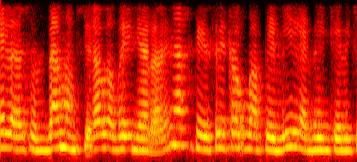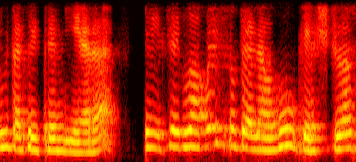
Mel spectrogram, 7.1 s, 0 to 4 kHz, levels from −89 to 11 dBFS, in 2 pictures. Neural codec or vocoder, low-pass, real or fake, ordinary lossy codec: codec, 16 kHz in and 24 kHz out, 0.6 kbps, FireRedTTS-2 codec; 3.6 kHz; fake; Opus, 32 kbps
